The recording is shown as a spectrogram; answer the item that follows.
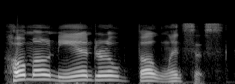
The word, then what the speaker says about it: Homo neanderthalensis: All right, so number eight in our list, Homo neanderthalensis. Yes, I said that right. Homo neanderthalensis.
